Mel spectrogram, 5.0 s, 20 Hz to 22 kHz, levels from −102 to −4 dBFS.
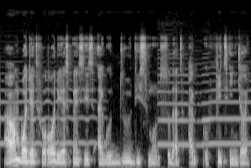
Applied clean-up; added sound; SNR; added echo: none; Wind instrument, woodwind instrument; 17 dB; none.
